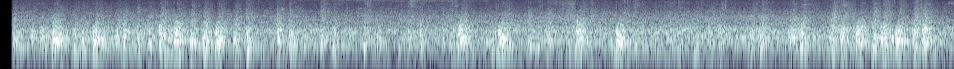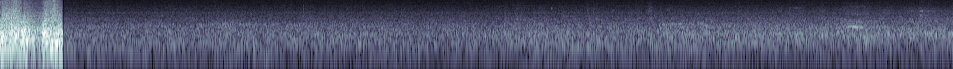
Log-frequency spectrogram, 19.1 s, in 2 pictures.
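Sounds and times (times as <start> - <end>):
train rolling noise: 0.1 - 10.7
train wheels clattering over joints: 0.2 - 10.2.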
